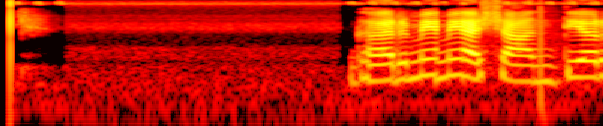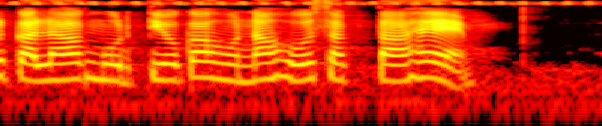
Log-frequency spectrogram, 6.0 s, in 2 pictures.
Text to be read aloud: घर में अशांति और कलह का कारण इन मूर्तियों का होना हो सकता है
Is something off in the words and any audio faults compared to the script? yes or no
yes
